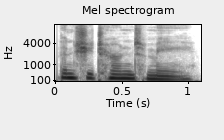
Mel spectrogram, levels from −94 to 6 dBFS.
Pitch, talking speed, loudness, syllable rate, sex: 160 Hz, 270 wpm, -14 LUFS, 5.7 syllables/s, female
